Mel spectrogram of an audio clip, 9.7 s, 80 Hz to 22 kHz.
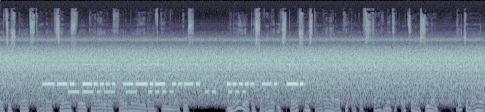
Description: Morse code, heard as two keyed tones, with radio static and speech in Slovak. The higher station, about 21 wpm, 1080 Hz: G6QF 5NN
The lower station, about 17 wpm, 800 Hz: QTH IS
